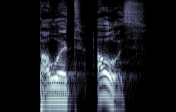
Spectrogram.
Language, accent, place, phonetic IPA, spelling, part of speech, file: German, Germany, Berlin, [ˌbaʊ̯ət ˈaʊ̯s], bauet aus, verb, De-bauet aus.ogg
- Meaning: second-person plural subjunctive I of ausbauen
